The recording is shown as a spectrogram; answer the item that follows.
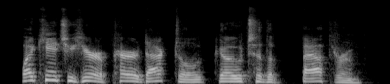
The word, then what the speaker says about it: pterodactyl: Why can't you hear a parodactyl go to the bathroom? Because the P is silent.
